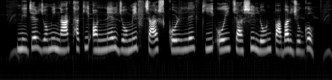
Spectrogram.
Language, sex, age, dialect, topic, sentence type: Bengali, female, <18, Rajbangshi, agriculture, question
